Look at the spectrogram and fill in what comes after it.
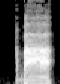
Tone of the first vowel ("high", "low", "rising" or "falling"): low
